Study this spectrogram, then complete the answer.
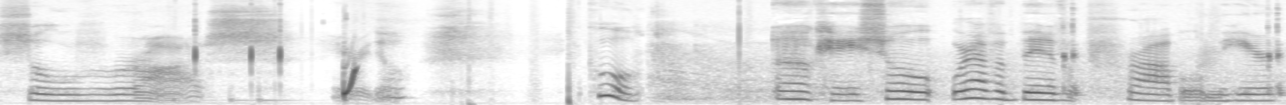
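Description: Pausing long and often, a woman speaks at a very slow pace with a medium pitch and ordinary pitch variation. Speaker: gaming YouTuber. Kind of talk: let's play gameplay commentary. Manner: halting, many filler words.

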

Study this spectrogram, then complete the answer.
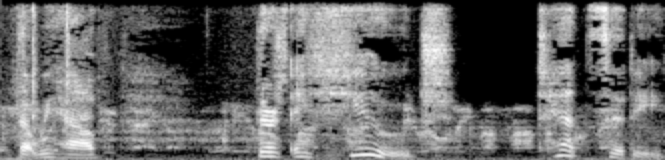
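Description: Delivery comes at a moderate pace. Background noise can be noticed throughout. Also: woman, dry sound with no echo. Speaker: fitness vlogger. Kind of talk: casual vlog chat. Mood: reflective, somber. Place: car. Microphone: phone near.

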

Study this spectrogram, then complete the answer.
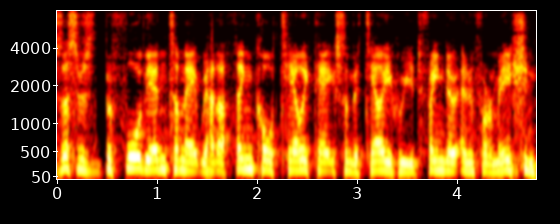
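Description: Talking at a very fast pace, a man uses a high pitch. He has a Scottish accent. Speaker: podcast host and producer. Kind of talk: casual chat.

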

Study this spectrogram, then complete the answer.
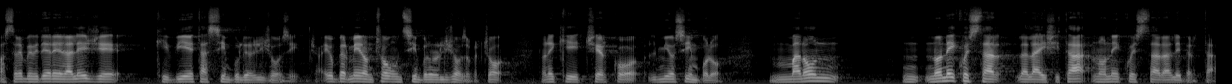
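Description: Speaking with an Arabic accent, a man uses a bright, sharp tone at medium pitch, moving at a moderate pace with fairly even intonation. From Palestine. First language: Arabic (speaking Italian). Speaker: imam. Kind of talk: panel discussion. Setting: stage with audience. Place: hall. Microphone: podium.

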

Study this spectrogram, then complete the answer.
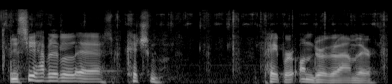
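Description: Noticeable background noise sits under speech delivered at a very fast speed. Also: man. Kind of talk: cooking demonstration chat. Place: studio. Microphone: lapel.

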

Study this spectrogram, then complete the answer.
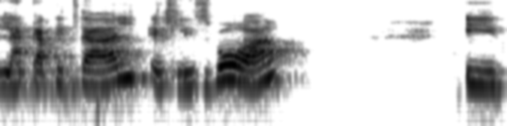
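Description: This woman's voice sits at a medium pitch, with a slightly mellow tone and ordinary pitch variation.

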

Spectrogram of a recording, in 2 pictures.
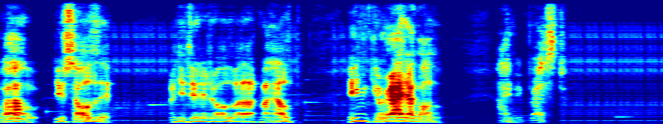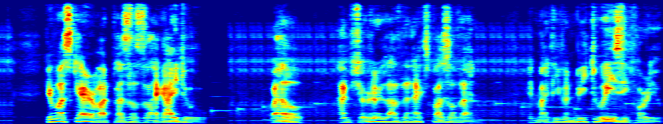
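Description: A man in a put-on character voice at a medium pitch and moderate pace, with faint music in the background. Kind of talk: comic overacting. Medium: game stream. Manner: pompous, excitable, theatrical.

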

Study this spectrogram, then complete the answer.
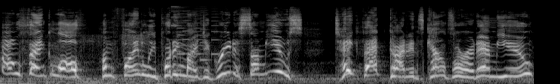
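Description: The voice has an extremely high pitch and a moderate pace. Clear background noise runs beneath it. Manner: blunt, loud, childish enthusiasm.

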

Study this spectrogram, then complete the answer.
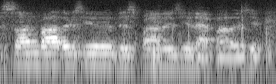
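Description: A man talks at a moderate speed while background noise is noticeable. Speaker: mock weather reporter. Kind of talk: comedy sketch. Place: home room. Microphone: old recording.

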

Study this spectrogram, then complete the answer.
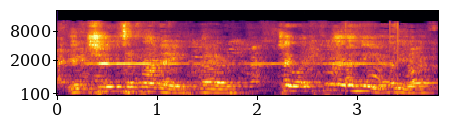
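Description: A man speaks at a very fast pace. Audible room echo and noticeable background noise surround him. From UK. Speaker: stage hypnotist. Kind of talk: live hypnosis show.

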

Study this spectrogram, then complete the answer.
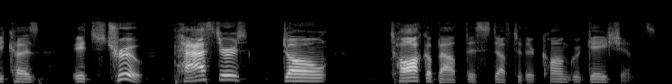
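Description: Slow and with big pitch swings, a man at fairly high pitch has a clear, smooth yet bright, sharp tone, recorded dry and close with no echo.

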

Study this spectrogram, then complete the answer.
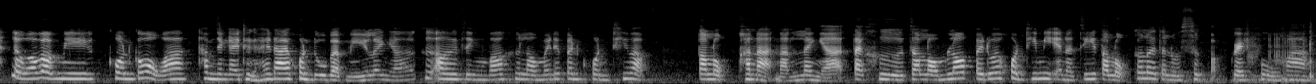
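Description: The woman's pitch moves with ordinary variation. Her voice has a bright, sharp tone. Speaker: vlogger. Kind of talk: casual vlog chat. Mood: relaxed, sleepy bedtime tone. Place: home room. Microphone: camera far.

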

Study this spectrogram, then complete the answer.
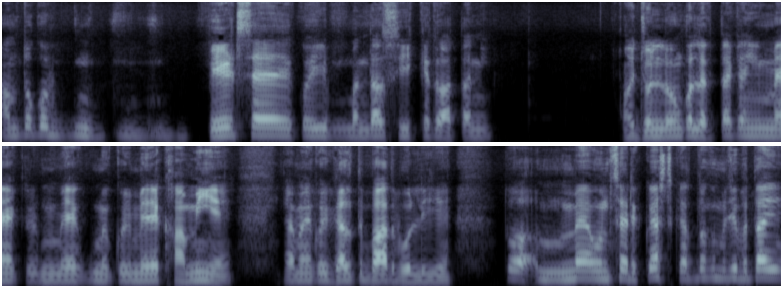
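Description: The pace is moderate and the intonation fairly even. The sound is dry with no echo against a quiet background. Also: man, high pitch for a man. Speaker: advocate and petitioner; interviewee. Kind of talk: news interview. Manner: hesitant at first, improving. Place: office. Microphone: handheld.

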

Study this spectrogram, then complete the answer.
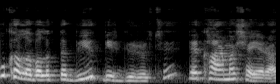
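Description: Someone reads a text aloud. Their voice sounds natural.

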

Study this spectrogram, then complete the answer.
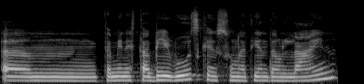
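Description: This is a woman speaking. She has a French accent. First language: French (speaking Spanish). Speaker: healthy food entrepreneur; interview guest. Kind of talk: interview. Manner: halting. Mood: calm, friendly. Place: studio.

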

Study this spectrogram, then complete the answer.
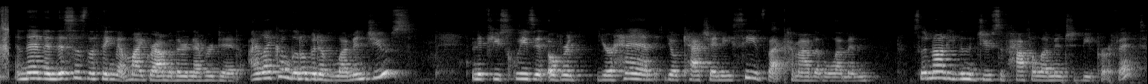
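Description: Talking at a very fast pace with ordinary pitch variation, a woman is heard with audible room echo. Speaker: home cooking show host. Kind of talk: tutorial. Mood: cheerful, playful. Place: kitchen. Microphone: camera far.

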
